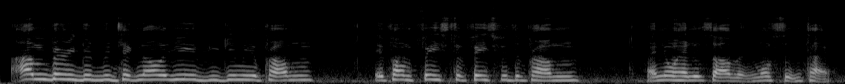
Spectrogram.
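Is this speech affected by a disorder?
Yes: cerebral palsy; limited mobility, difficulty using touchscreens.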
